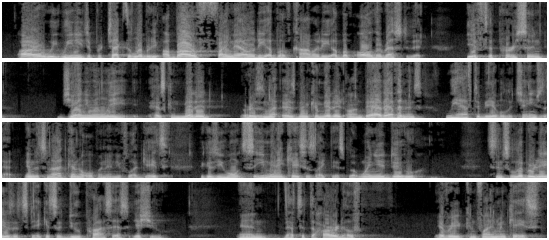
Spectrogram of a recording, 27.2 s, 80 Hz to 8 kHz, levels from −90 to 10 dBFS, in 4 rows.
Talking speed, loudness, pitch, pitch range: 175 wpm, -15 LUFS, 150 Hz, 125-185 Hz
